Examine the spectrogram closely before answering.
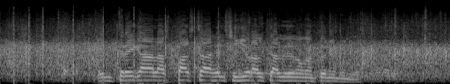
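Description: A man speaks briefly nearby over the applause.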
